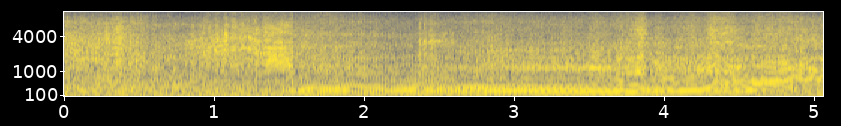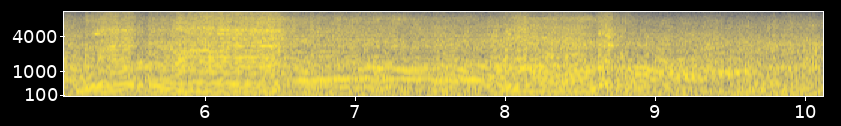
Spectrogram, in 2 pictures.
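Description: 2021 Yamaha YZ250 single-cylinder two-stroke motocross engine revving hard on a track. Its pitch climbs and drops back several times as the throttle is opened and shut.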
